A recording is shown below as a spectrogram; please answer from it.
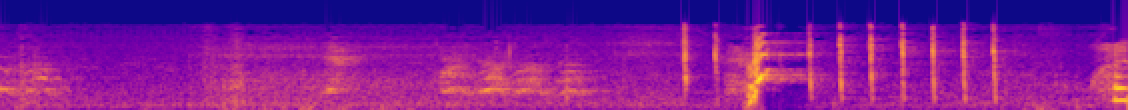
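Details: Brussels Griffon puppy giving a rapid run of short, sharp yaps near the end, after quieter muffled sounds; a person talks to the dog indoors.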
